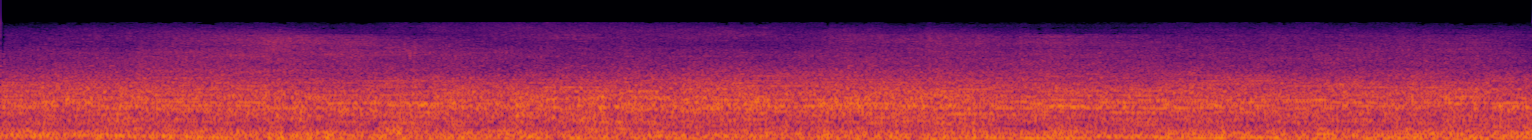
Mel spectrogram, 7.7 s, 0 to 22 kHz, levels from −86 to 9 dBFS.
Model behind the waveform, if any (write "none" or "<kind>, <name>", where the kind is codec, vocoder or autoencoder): codec, SNAC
